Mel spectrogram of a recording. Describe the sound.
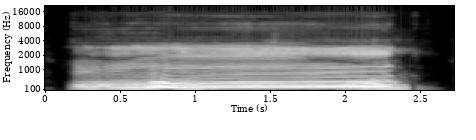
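A voice imitates the buzzy, raspy drone of a loud muffler-deleted car exhaust, such as on a 98 Honda Civic, holding one steady, nasal, harmonic-rich tone for about two seconds before cutting off abruptly.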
